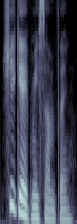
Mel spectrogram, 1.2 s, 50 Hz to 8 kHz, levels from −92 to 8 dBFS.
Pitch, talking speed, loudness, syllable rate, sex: 160 Hz, 205 wpm, -18 LUFS, 5.8 syllables/s, female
